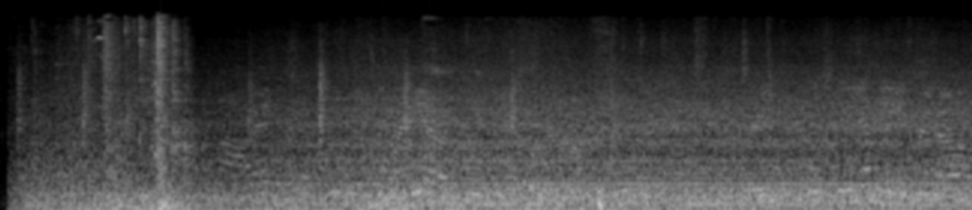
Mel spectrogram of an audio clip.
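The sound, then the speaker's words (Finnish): Inside a moving metro train in Barcelona, Spain, a steady rumble underlies a crowd of overlapping voices chattering at once, with a brief clunk early on and a faint click later. “Tässä ääntä puhekielon keskeltä barcelonalaisesta metrosta.”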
